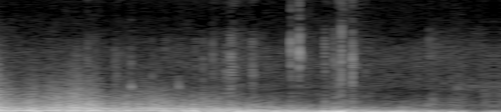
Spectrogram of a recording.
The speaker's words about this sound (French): Et voilà, donc il y a beaucoup de vent. Je sais pas si vous entendez ce que je suis en train de vous dire.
